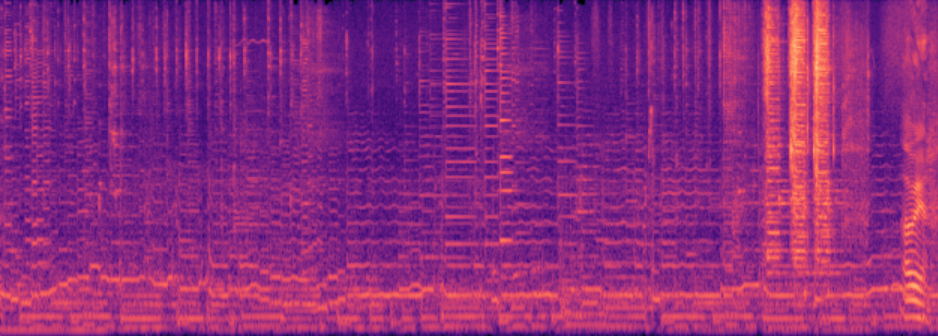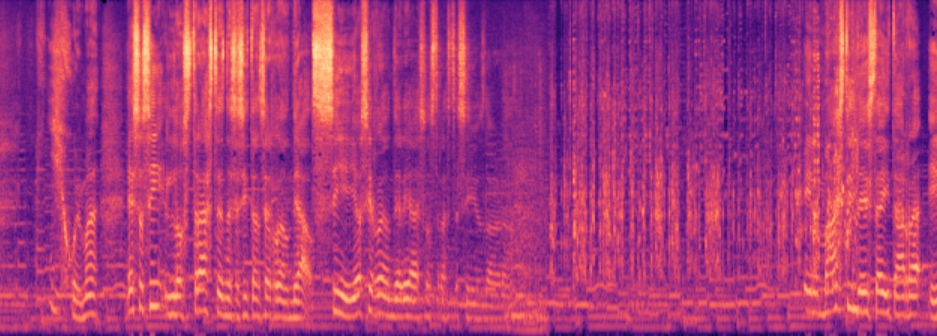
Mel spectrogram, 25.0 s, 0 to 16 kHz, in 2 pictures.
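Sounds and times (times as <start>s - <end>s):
electric guitar playing: 0.0s - 11.9s, 19.8s - 24.4s.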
